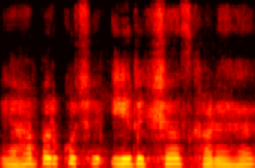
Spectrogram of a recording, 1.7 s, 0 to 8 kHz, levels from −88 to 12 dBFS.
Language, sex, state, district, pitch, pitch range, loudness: Hindi, female, Bihar, East Champaran, 245 Hz, 220-250 Hz, -24 LUFS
